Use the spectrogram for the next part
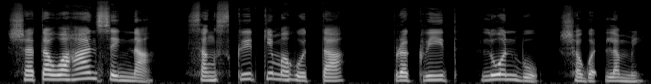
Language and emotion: Manipuri, neutral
